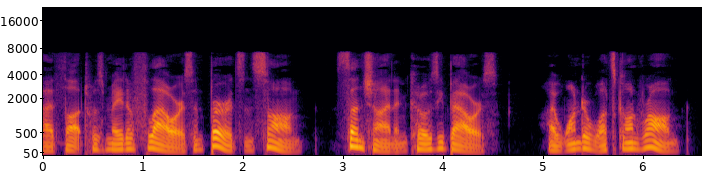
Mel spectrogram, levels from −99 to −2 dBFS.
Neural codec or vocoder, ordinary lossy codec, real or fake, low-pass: none; MP3, 64 kbps; real; 7.2 kHz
